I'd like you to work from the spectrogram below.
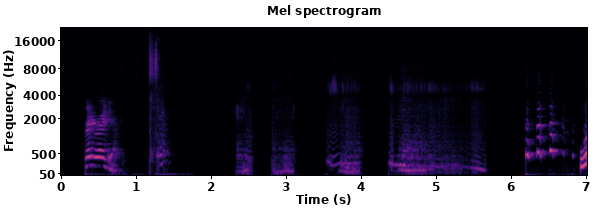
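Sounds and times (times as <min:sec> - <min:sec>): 
speech: 0:00.3 - 0:01.4
wet sputtering armpit farts made with a hand and armpit: 0:02.3 - 0:05.8
laughter: 0:06.2 - 0:07.0.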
